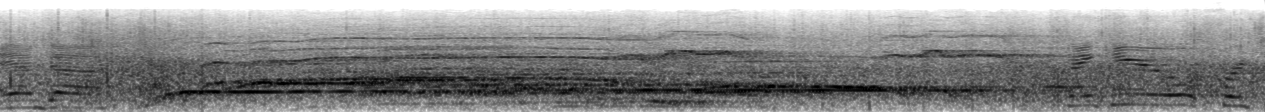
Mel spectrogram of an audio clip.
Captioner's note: cheers and applause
